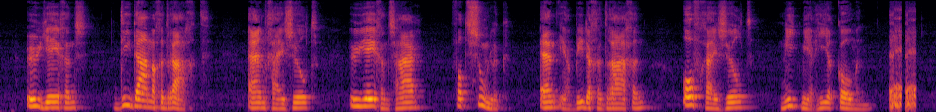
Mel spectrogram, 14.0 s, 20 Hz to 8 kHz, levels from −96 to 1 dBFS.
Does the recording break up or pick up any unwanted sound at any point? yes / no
yes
